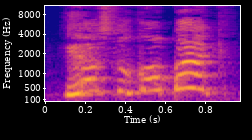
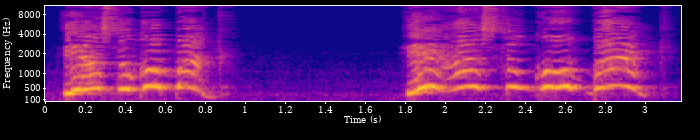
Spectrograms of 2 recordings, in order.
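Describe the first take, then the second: First: Mock official insisting. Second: High mock official. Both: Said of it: "The government here will say".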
